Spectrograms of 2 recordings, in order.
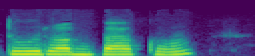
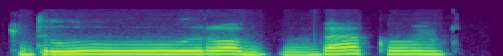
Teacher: So instead of me saying do rabbakum, I make the dal sound long.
